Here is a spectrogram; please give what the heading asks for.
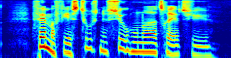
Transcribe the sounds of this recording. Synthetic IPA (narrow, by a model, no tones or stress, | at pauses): fem̰ɒ̽fiɐ̰st͡sʰṵːsnəsyʊ̰ɦunʁɐð̞̩ˠɒ̽t͡sʰʁɛːɒ̽t͡sʰyːʋə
